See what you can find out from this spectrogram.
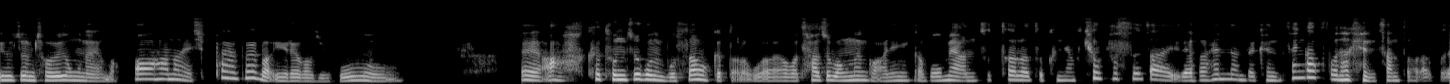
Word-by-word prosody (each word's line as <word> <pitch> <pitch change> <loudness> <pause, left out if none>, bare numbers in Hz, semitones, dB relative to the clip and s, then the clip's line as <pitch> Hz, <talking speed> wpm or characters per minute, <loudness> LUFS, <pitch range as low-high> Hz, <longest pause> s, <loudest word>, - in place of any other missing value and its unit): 요즘 195 0 +3
저희 190 0 +4
동네에 180 -5 +1 0.3
포 - - +2
하나에 240 -5 +2
$18 295 - -1
막 - - +2
이래 165 -1 0
가지고 155 +3 -3 1.2
예. 200 -3 +5
아 200 -1 +2 0.3
그 235 - +1
돈 220 -2 +5
주고는 225 -3 +4
못 165 -1 -2
사 215 +8 +3
먹겠더라고요. 175 -4 -1
'뭐 170 0 -2
자주 195 +4 +1
먹는 190 +2 +2
거 165 -3 -5
아니니까 180 +3 -4
몸에 180 +3 +1
안 175 -1 -2
좋더라도 200 -1 -1
그냥 190 -1 -7
큐브 275 -2 -1
쓰자.' 245 -6 -1
이래서 180 +2 -1
했는데 230 -3 -3
괜 185 -2 -3
생각보다 305 -8 +3
괜찮더라고요. 180 - -4
195 Hz, 300 characters per minute, -25 LUFS, 180-225 Hz, 1.2 s, 예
